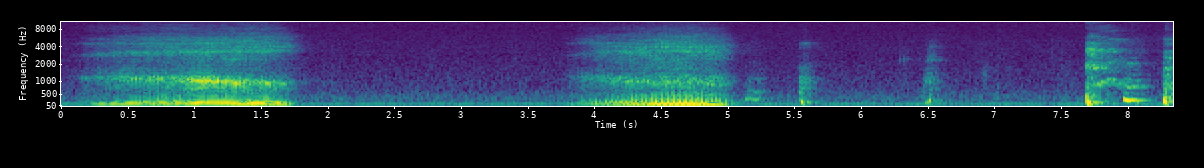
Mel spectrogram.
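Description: Two long, low, rumbling snores on the in-breath about four seconds apart, followed by a few faint clicks and rustles: adult snoring.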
